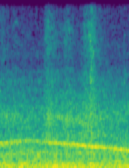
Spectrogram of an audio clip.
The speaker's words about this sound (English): The crew jump in the trucks, which they call pumps, the large garage doors of the station roll open, and they're off to the emergency scene, sirens blaring.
